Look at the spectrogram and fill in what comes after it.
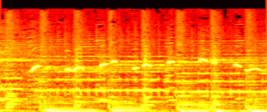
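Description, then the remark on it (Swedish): Someone whistles a lively, bouncing tune over a steady instrumental accompaniment, the clear whistled melody rising and falling above a rhythmic bass line. “Först en liten vissling då vi tar. Kan du vissla Johanna?”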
